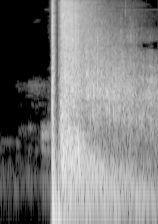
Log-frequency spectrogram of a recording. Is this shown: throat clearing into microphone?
no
